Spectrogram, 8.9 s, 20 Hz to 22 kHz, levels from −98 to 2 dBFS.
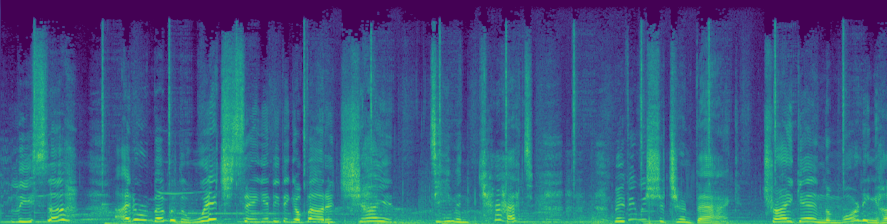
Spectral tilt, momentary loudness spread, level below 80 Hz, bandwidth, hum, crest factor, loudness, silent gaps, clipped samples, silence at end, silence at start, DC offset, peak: -4 dB/octave; 13 LU; -36 dBFS; over 20 kHz; none; 14 dB; -16 LUFS; none; under 0.1%; 0 s; 0 s; under 0.1%; -2 dBFS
